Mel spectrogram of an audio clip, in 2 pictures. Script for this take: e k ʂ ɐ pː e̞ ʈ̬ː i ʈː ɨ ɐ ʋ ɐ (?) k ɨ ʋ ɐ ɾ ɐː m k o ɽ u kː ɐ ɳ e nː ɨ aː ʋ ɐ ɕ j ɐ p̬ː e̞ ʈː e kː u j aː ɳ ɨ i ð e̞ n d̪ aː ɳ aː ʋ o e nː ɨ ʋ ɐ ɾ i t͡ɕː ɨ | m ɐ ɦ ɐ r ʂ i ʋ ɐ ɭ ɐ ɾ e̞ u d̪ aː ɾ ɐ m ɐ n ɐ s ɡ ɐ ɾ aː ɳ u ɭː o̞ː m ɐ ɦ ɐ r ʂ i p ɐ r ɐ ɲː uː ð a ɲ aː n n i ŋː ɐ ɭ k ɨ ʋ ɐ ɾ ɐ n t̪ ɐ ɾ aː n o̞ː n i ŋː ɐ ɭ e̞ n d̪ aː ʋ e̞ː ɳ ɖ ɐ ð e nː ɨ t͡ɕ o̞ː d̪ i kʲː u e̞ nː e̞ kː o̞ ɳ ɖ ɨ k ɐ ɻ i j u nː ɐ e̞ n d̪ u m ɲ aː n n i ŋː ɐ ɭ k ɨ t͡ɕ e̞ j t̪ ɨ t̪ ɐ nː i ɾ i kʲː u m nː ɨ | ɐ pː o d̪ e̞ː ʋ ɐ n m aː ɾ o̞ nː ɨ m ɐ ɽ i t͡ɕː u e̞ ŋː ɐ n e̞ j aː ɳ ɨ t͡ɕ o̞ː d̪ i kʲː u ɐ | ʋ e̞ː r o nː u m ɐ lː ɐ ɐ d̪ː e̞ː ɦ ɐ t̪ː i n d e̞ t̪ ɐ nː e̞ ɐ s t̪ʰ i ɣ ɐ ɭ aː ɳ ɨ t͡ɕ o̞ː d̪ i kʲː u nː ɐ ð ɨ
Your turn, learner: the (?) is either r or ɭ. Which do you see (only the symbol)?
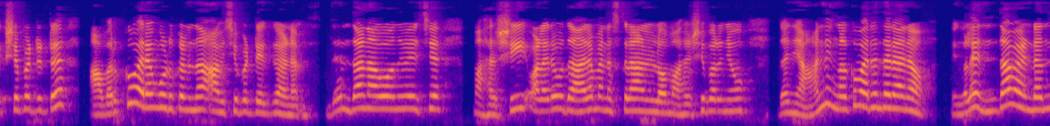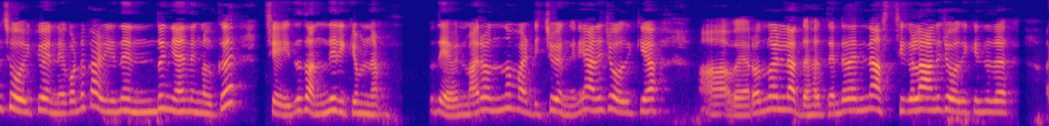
r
